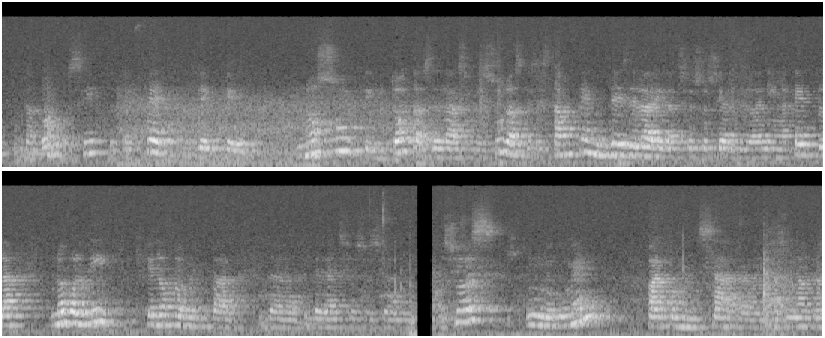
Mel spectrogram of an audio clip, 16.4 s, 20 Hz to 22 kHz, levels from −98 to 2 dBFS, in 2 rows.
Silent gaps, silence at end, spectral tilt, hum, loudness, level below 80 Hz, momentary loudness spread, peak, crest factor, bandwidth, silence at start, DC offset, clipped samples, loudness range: 12.36-12.49 s; 0 s; -5 dB/octave; none; -19 LUFS; -40 dBFS; 12 LU; 0 dBFS; 18 dB; 16 kHz; 0 s; under 0.1%; under 0.1%; 6 LU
